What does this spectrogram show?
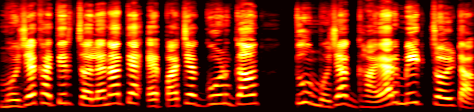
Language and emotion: Goan Konkani, angry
